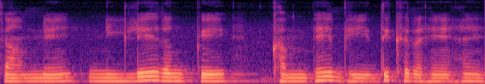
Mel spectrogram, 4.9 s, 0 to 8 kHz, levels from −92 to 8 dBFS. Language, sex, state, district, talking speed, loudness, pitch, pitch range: Hindi, male, Uttar Pradesh, Lucknow, 110 wpm, -16 LUFS, 120 Hz, 115-130 Hz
